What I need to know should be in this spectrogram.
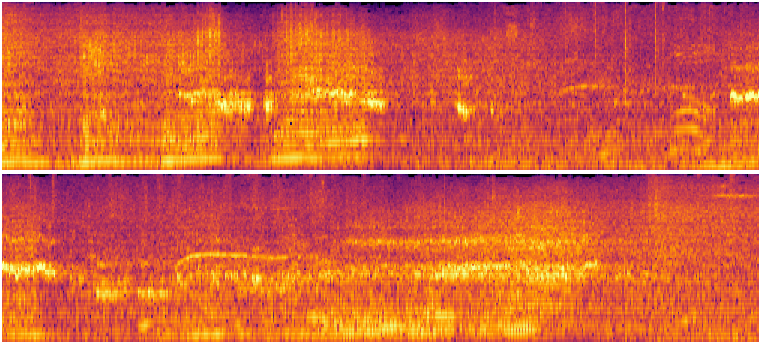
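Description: Car tyres squeal on pavement.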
